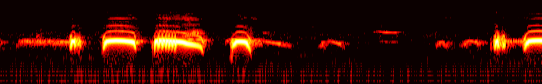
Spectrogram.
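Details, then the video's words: Spotted dove kept as a lure bird: one full four-part coo phrase, a pause with faint soft notes, then the next phrase begins with a stutter and sustained coo. "Tiếng Chim Cu Gáy Thúc Gù Gáy Gọi Mới Nhất || Chim Cu Gáy Mồi"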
